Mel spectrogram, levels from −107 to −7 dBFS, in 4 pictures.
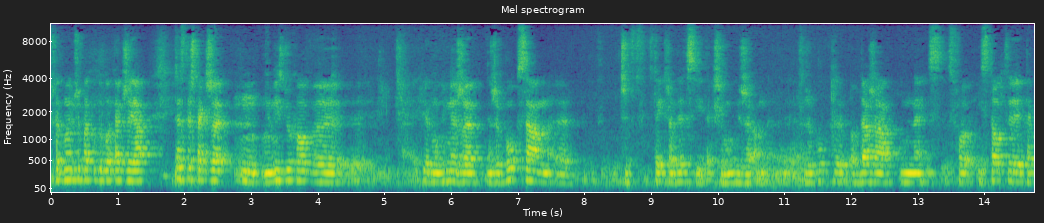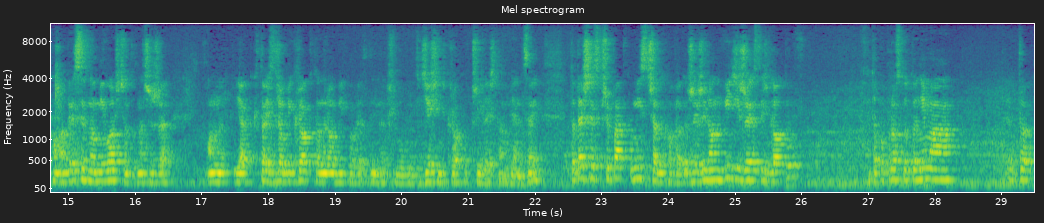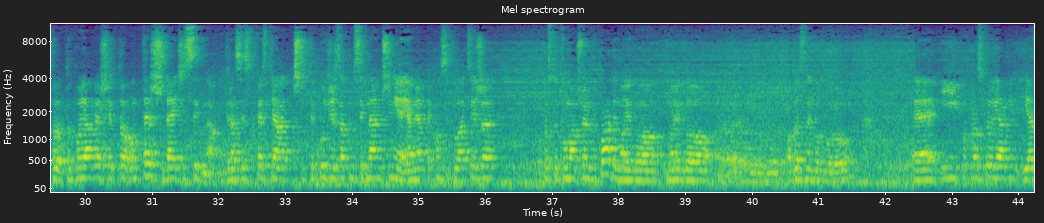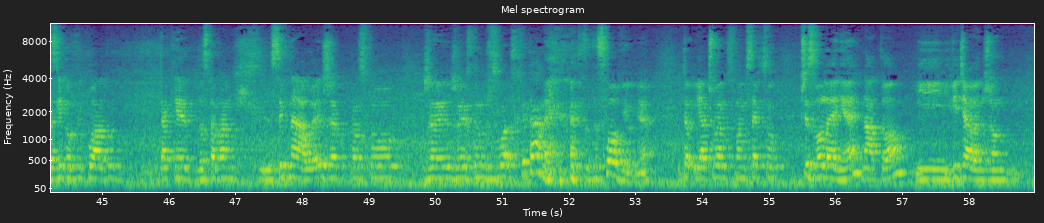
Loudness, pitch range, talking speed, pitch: -20 LUFS, 135-185 Hz, 150 wpm, 160 Hz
